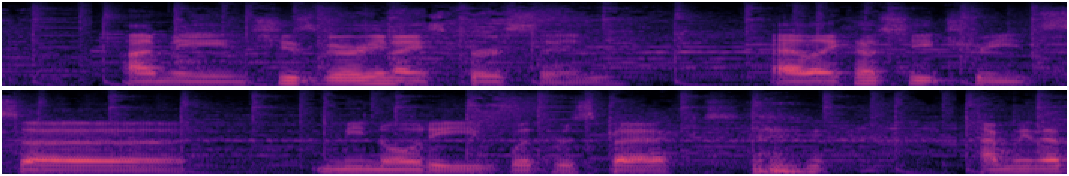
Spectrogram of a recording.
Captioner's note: chuckles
